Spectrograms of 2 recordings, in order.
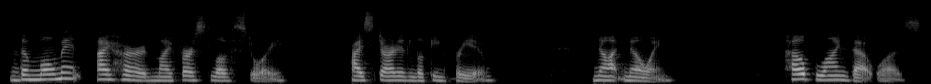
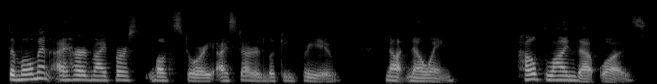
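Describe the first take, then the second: First: It is read slowly and softly. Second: It is read at a normal pace.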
